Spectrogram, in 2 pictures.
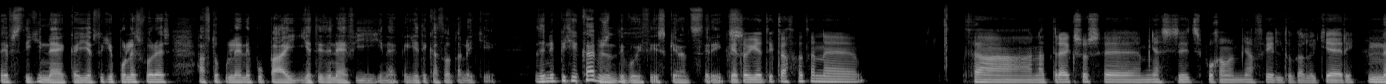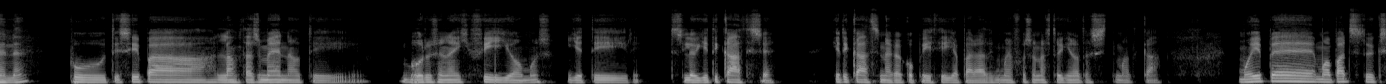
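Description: A small stutter recurs in this speech clip, a brief doubled fragment heard at 3.68, 8.72, 13.77, 18.81 and 23.86 seconds. The steady spacing of 5.0 seconds marks it as overlapping chunks. The audio was handled in 5-second blocks, and each new block began about 44 ms before the previous one finished, so that sliver plays twice at every join. Separately, a short smeared, phasey patch sits between 17.97 and 18.04 seconds. This is AAC frame loss with concealment. About 43 ms of data went missing, which fits a single lost frame, and the decoder covered the gap by rebuilding sound from the last good spectrum. The gap was too brief for the fill to fade toward silence, so it comes through as a blurred, noisy instant.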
